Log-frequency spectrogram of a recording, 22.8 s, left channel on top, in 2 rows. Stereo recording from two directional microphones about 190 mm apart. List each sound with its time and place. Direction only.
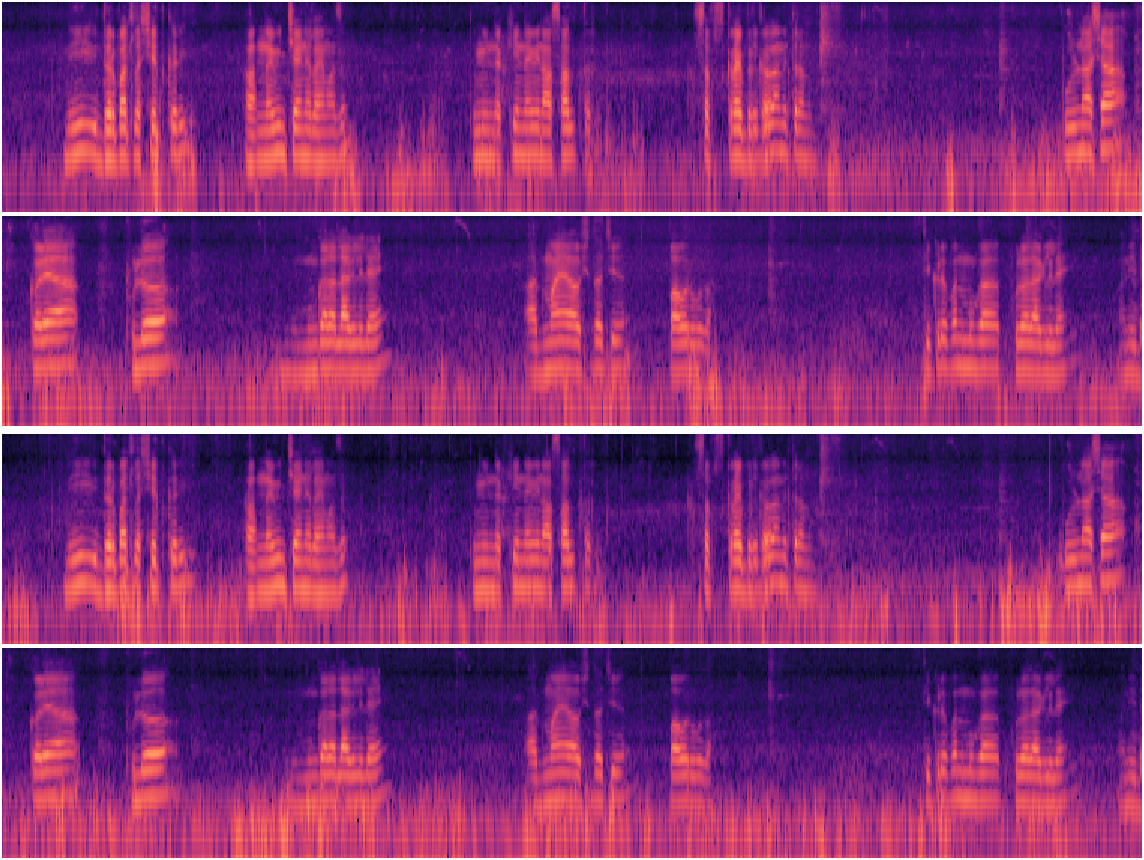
0.7 s speech: 10° right (ahead or behind)
4.7 s speech: 5° right (ahead or behind)
6.9 s speech: 10° right (ahead or behind)
8.1 s speech: 65° right (ahead or behind)
10.6 s speech: 5° right (ahead or behind)
14.4 s speech: centre (ahead or behind)
16.6 s speech: centre (ahead or behind)
18.3 s a man's voice: 10° left (ahead or behind)
20.6 s speech: 5° right (ahead or behind)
